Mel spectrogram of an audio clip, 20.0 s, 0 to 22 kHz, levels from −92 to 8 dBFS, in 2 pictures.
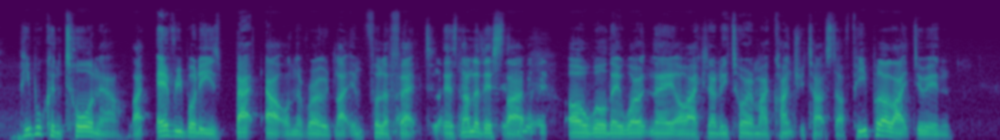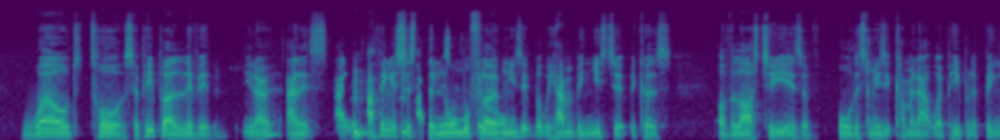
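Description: Speech, with an echo leak in five places: 0.0 to 0.2 s, 3.93 to 4.63 s, 5.0 to 5.51 s, 13.34 to 13.6 s and 14.0 to 15.17 s. A delayed copy of the voice trails it by roughly half a second (447, 524 and 478 ms), very faint at the start but only about 5 to 10 dB below the speech later. The likely cause is a far-end speakerphone whose echo canceller let its loudspeaker output return. On a spectrogram the harmonic striations appear doubled, shifted right by that delay.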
